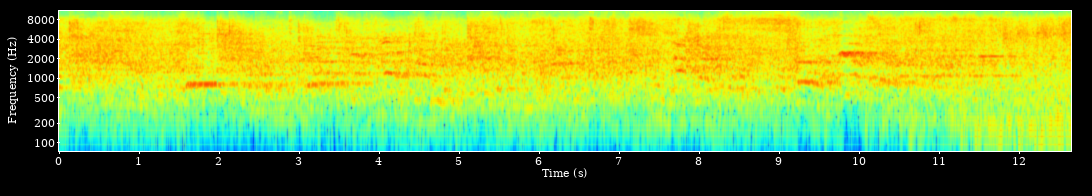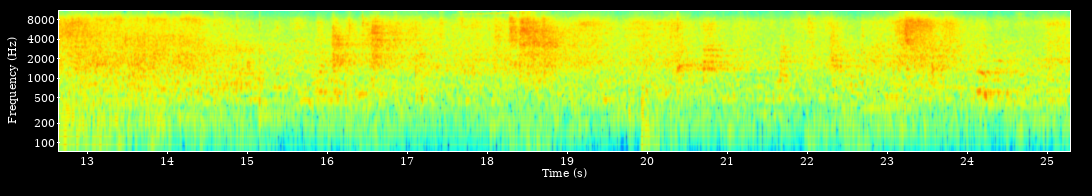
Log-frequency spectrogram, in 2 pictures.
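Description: Spectators chatter in a large echoing rink.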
